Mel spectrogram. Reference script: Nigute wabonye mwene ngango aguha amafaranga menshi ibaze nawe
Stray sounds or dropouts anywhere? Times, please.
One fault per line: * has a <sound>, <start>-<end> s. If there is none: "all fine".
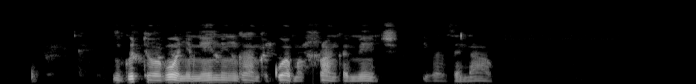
all fine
